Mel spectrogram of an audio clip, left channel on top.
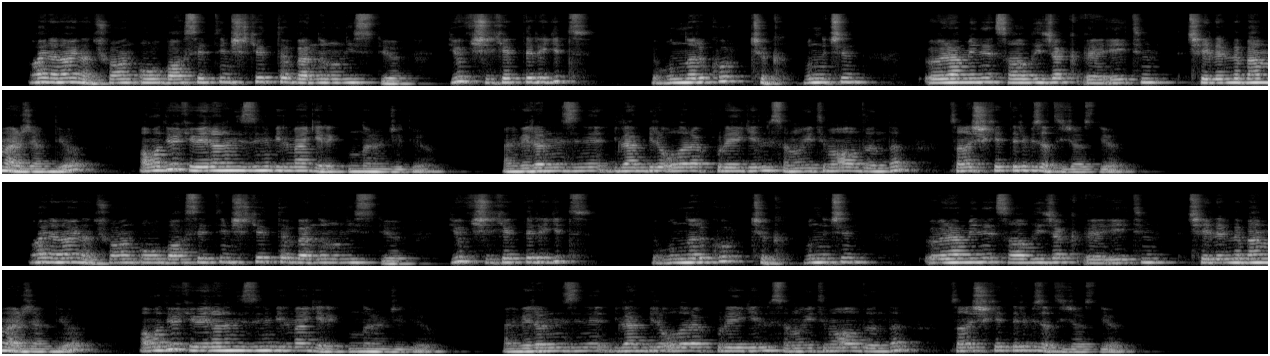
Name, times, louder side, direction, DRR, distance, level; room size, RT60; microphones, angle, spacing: voice 1, 0.3-4.1 4.5-5.9 6.5-8.6 9.2-13.5 14.0-17.1 17.7-21.8 22.1-23.9, left 3 dB, 45° left, 0.5 m, -22 dB
3.3 x 2.6 x 4.3 m
head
